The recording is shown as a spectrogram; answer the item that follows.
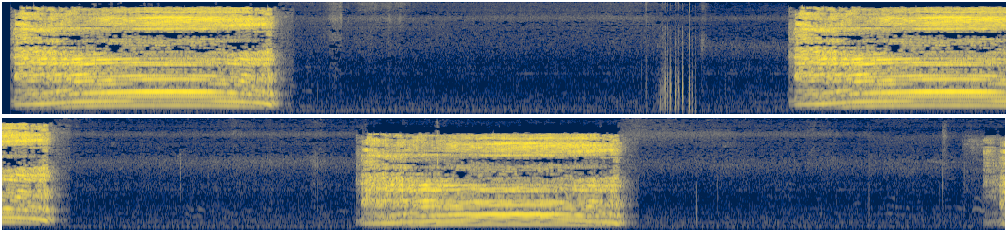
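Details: White village cattle roaming free in a garden, fattened by grazing loose in fields, tame around people: three long, loud, harmonic moos about three seconds each, separated by quiet pauses.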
